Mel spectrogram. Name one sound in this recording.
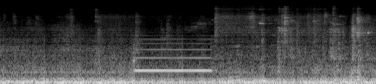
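A truck drives past close by with a low rumble.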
